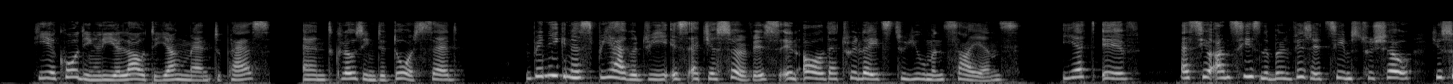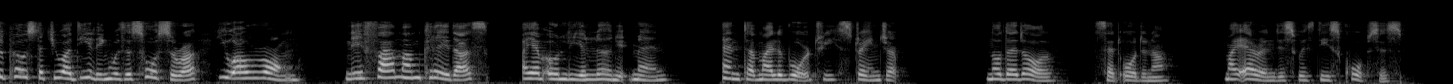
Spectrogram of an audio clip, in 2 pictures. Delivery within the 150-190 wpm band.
Yes: average, 155 wpm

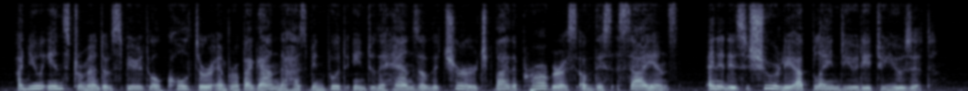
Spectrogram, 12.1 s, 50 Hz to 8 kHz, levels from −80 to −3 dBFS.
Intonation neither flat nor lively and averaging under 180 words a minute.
Yes: average, 3.2 semitones; average, 170 wpm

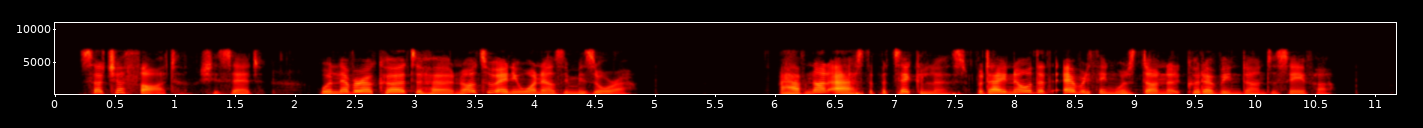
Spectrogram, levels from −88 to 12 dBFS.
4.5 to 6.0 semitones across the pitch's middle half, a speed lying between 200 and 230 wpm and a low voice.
No: average, 4.9 semitones; fast, 205 wpm; high, 230 Hz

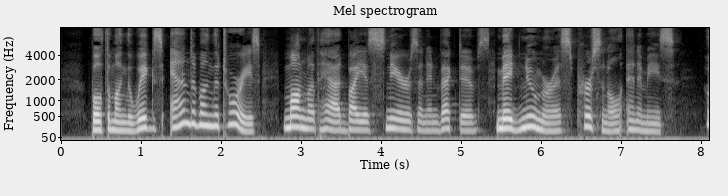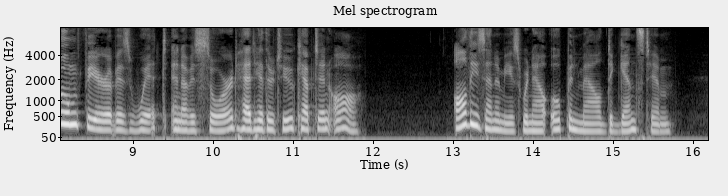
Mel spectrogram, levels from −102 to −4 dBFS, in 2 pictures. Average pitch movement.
Yes: average, 4.1 semitones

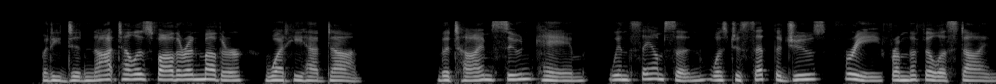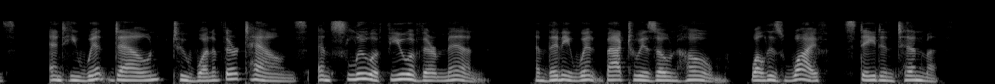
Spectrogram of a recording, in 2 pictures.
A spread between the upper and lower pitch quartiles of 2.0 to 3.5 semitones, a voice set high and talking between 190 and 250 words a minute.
Yes: average, 3.0 semitones; high, 195 Hz; average, 195 wpm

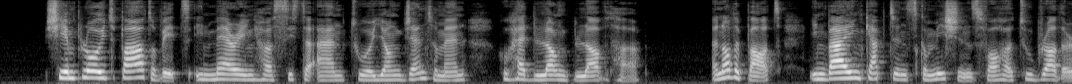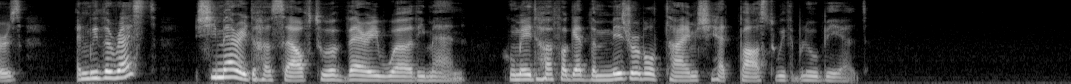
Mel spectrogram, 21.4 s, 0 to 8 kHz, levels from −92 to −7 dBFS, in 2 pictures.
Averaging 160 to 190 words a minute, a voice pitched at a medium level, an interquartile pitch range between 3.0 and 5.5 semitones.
No: average, 150 wpm; medium, 170 Hz; average, 4.6 semitones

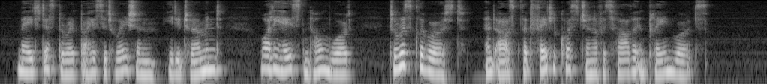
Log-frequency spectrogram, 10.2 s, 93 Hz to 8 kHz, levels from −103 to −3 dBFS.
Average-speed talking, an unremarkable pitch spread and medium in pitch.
Yes: average, 155 wpm; average, 3.4 semitones; medium, 170 Hz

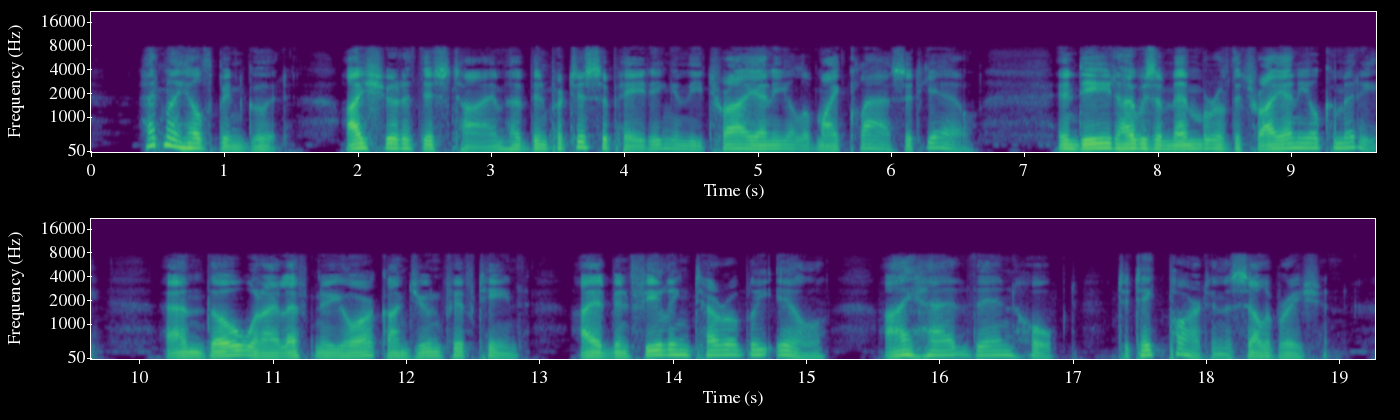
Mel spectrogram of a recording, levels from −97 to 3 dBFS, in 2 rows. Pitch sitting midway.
No: low, 115 Hz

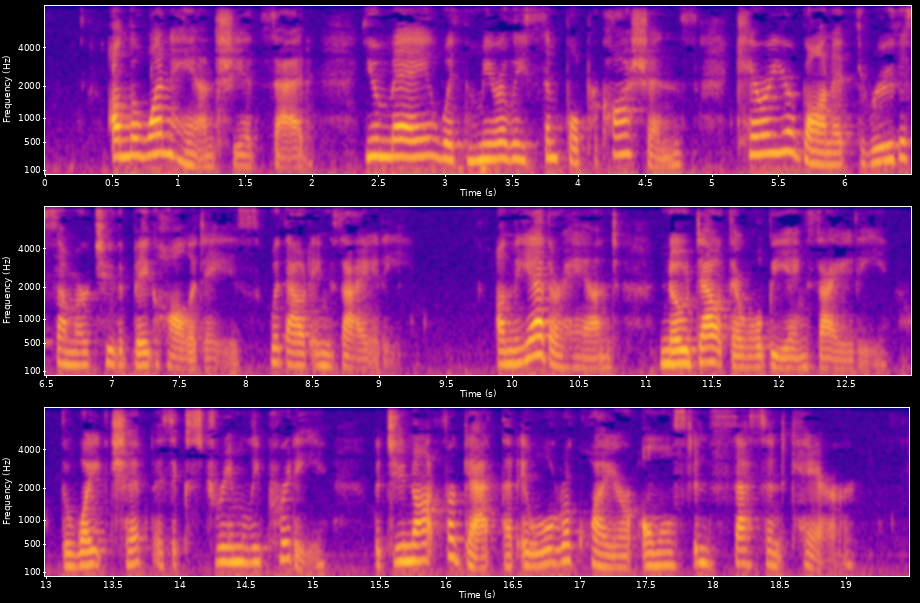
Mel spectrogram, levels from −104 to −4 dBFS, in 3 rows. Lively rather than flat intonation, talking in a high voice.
Yes: wide, 6.4 semitones; high, 195 Hz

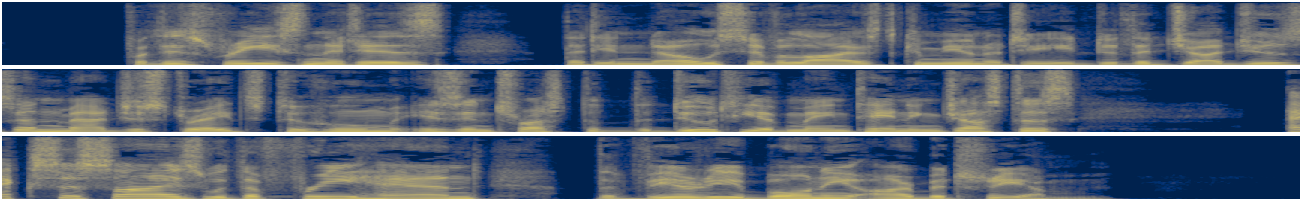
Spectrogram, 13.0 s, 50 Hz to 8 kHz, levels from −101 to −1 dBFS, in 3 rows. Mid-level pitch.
Yes: medium, 145 Hz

